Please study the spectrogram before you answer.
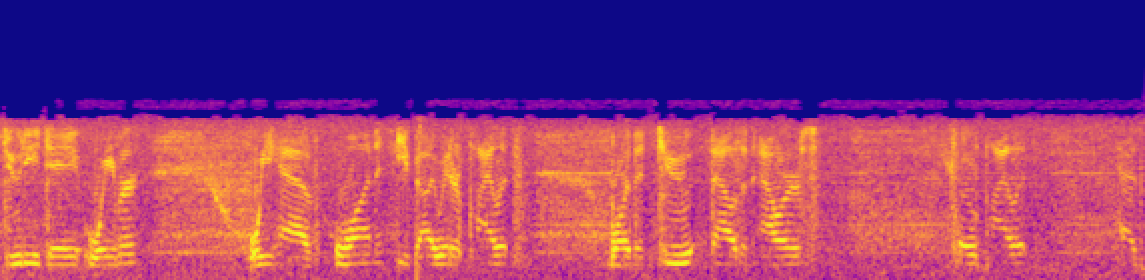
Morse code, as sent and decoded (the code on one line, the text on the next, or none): none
